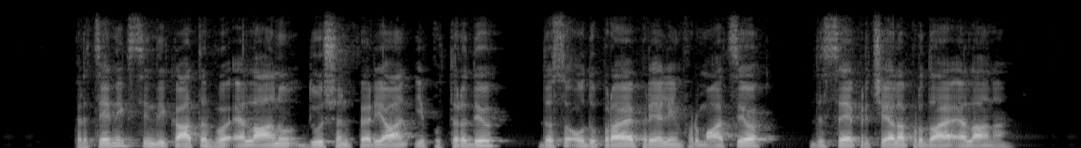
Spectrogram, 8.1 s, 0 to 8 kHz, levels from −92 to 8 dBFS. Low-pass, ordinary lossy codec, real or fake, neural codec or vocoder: 7.2 kHz; none; real; none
